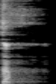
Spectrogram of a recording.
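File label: "huh", vocal sample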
